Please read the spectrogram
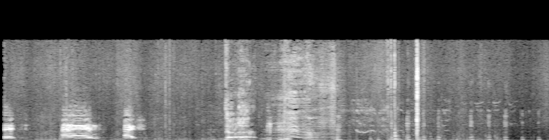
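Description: Men's voices making short, loud non-word vocal sounds and laughing, with two sharp knocks about six seconds in.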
